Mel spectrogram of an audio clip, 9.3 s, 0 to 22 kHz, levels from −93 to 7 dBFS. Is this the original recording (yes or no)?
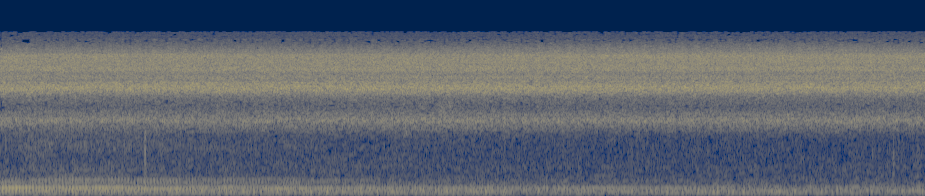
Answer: yes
